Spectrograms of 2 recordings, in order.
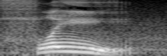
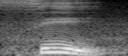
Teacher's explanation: সদ জের সই, এটি যদি পাতলা হয়ে যায় সি বলে তখন সিন জের সি এর সাথে মিলে যায়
